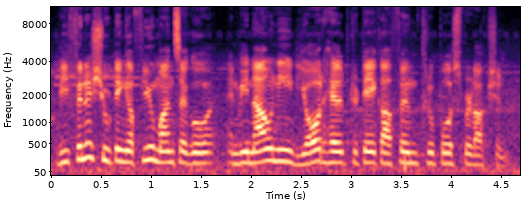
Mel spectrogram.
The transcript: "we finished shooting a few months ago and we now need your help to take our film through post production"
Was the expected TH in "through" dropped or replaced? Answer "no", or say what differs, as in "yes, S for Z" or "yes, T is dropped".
yes, T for TH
